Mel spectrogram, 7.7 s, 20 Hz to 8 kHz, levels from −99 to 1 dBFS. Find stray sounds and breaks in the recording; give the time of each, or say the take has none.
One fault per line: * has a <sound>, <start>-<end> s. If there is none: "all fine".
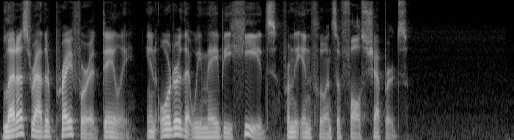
all fine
